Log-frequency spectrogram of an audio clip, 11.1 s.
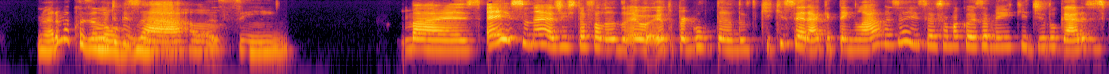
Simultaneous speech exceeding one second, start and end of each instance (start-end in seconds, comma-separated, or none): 0.8-2.3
